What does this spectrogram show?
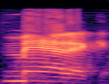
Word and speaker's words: MADACC: It's Maddox, MADACC.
